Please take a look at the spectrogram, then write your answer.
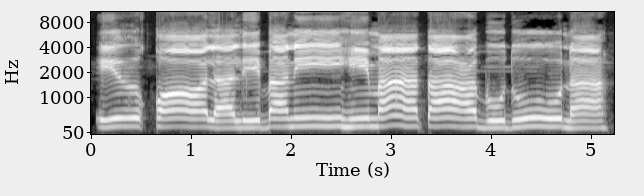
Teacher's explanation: আইনটা পড়ার সময় আমরা গলার মধ্যে হালকা চাপ দিয়ে পড়ব, তাহলে এই আইনটা সহিশুদ্ধ উচ্চারণ হবে।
